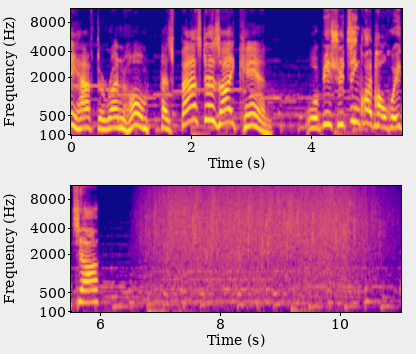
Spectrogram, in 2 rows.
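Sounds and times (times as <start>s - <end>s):
speech: 0.0s - 3.4s, 4.0s - 6.1s
heavy rain pouring: 6.5s - 11.0s.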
